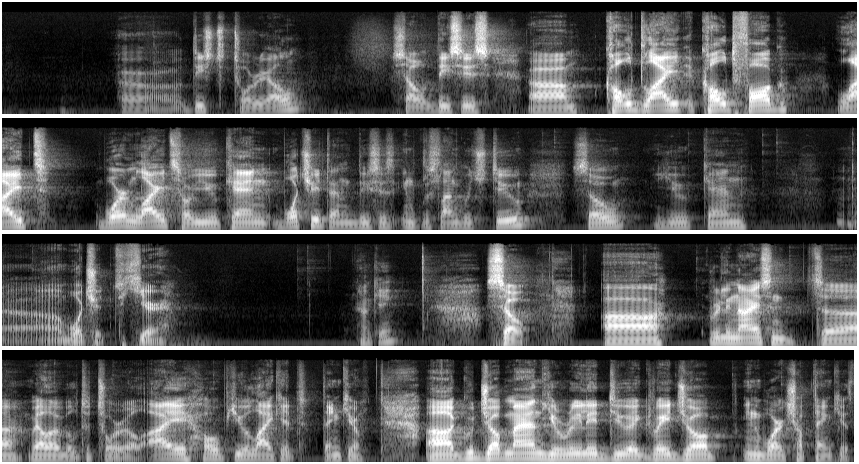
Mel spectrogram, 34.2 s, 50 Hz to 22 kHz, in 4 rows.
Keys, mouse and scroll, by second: 15.5 click, 16.1 click, 17.4 click.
